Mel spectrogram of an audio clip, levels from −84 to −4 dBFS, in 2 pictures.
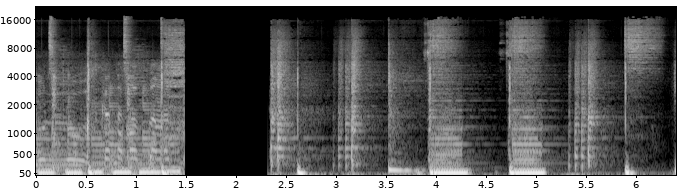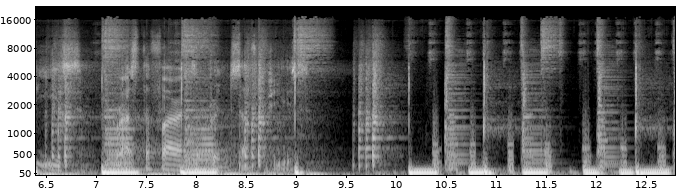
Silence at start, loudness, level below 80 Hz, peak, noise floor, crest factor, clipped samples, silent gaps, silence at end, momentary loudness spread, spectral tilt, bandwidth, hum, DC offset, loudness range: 0 s; -20 LUFS; -20 dBFS; -2 dBFS; under -90 dBFS; 16 dB; under 0.1%; 1.49-2.31 s; 0 s; 8 LU; -3.5 dB/octave; 17.5 kHz; none; under 0.1%; 3 LU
